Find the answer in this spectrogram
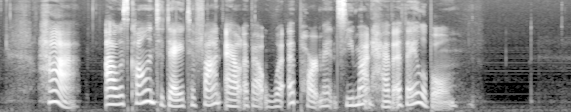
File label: Southern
